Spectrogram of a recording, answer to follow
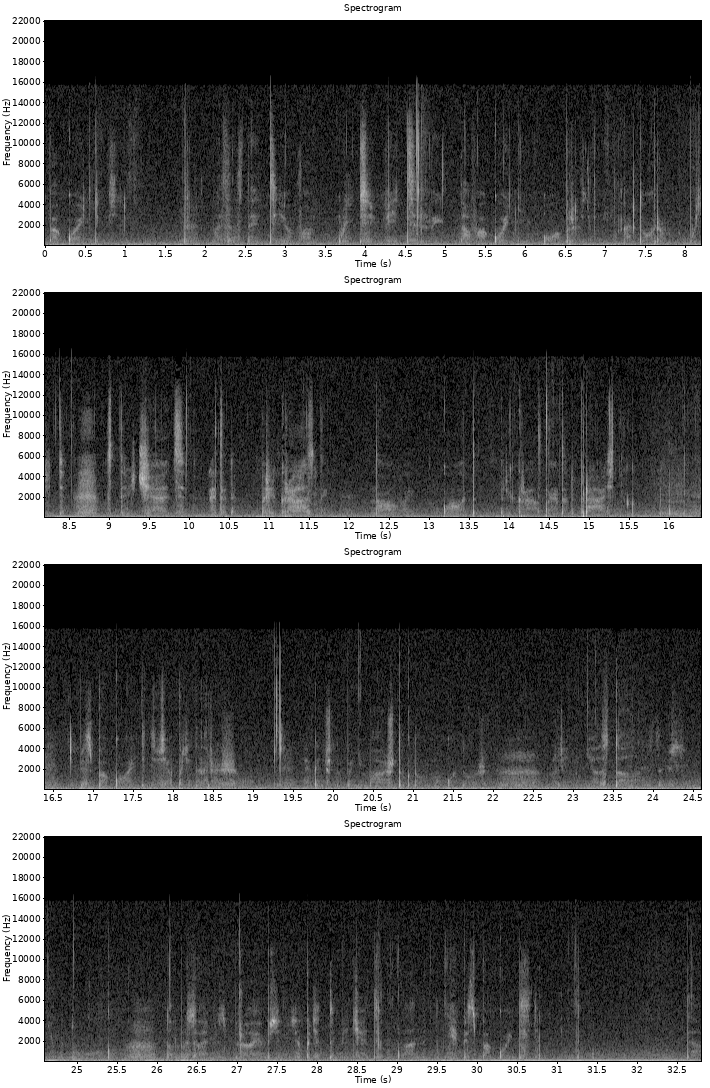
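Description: A woman whispering close to the microphone, with frequent small mouth clicks between the soft, breathy words.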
